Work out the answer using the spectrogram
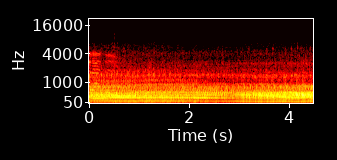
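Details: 1998 BMW E36 328i, rebuilt M52B28 six after head gasket replacement, first start on cheap break-in oil: steady, even idle with a smooth low hum, no knocks or misses; running cleanly.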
